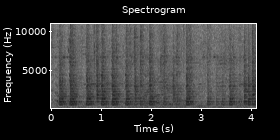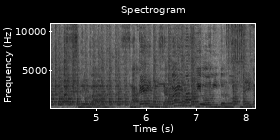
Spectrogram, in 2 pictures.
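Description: Kagura music: steady held tones with a quick run of sharp drum strokes. From about halfway, a man's voice takes over, chanting in long sliding notes.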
